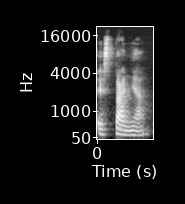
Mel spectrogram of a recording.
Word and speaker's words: España: now, just remember that the ñ sound is basically the sound in your English lasagna. So, lasagna, for example, we say the main word that we have in with that ñ is España, which is Spain in English.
